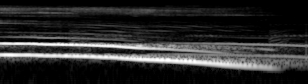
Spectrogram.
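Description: A cartoon character imitates a wolf howling at the full moon, one loud, long, clear howl that slides gradually downward in pitch before fading.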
